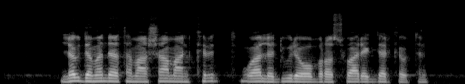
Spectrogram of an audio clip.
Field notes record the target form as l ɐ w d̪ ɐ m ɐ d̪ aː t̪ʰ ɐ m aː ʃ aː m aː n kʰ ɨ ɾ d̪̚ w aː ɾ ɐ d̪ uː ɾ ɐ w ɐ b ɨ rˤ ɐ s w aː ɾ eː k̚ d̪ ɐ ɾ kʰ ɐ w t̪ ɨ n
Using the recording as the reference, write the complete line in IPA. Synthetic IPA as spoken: l ɐ w d̪ ɐ m ɐ d̪ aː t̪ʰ ɐ m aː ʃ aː m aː n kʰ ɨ ɾ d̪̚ w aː l ɐ d̪ uː ɾ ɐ w ɐ b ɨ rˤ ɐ s w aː ɾ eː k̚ d̪ ɐ ɾ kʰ ɐ w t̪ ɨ n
